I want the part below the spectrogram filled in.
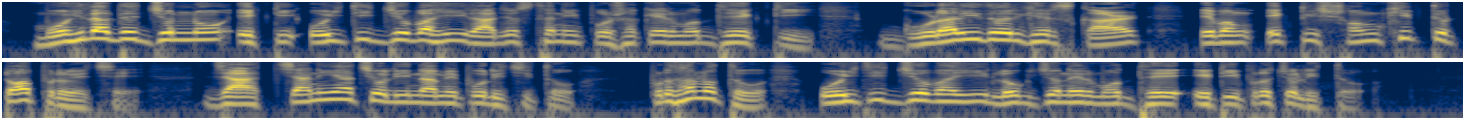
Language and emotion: Bengali, neutral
